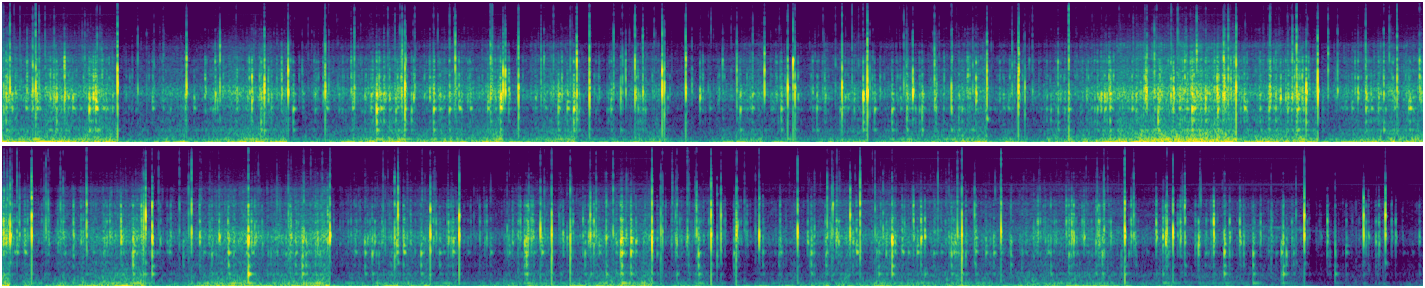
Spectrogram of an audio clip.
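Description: Riding noise picked up by a scooter-mounted camera in the rain: wind rumbling on the microphone, many raindrops ticking against the camera, and tyre hiss on wet tarmac. It falls away sharply about a second before the end as the scooter slows.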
